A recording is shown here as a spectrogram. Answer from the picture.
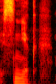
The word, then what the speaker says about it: снег: В современной речи «снег» мы совершенно спокойно произносим с твердым «с», а именно потому, что «н» принадлежит группе так называемых сонорных согласных, которые не обладают способностью так сильно влиять на предшествующий согласный «с».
